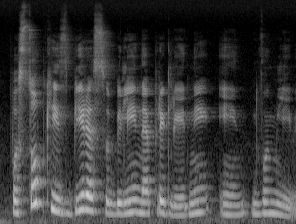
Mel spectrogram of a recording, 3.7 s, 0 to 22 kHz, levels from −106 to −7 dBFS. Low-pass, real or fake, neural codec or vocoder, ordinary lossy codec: none; real; none; none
